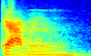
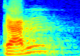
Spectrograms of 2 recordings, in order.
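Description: First: The word is said on a level tone. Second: The word is said on a rising tone. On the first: The word means to go through or undergo. The speaker calls it right. "nên đọc là âm canh" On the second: The word means again, which is redundant here. The speaker calls it wrong. "đọc cánh là nó dư"

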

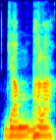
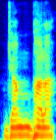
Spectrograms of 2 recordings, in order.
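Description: No difference in how they are said.

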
